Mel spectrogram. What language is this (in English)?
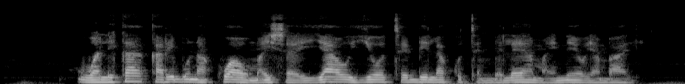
Swahili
